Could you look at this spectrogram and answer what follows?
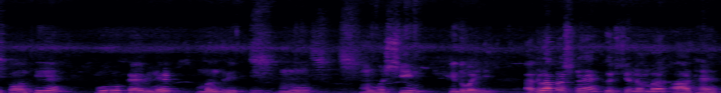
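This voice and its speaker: A man's voice: fairly high pitch, mellow, a little hiss or hum. A man teaching a current affairs lesson for exam preparation, repeating each question and answer for emphasis. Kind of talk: exam-prep quiz lesson. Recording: roomy, dull lo-fi recording.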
